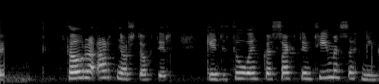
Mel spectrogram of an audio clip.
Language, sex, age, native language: Icelandic, female, 20-29, Icelandic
